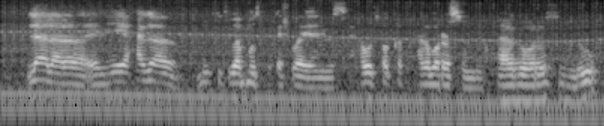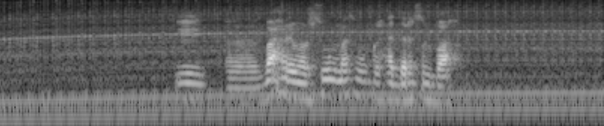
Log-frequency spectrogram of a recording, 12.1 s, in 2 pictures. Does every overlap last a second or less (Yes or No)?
Yes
